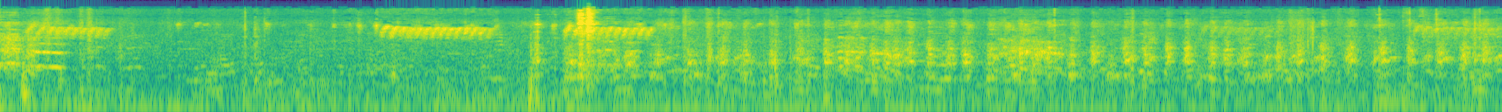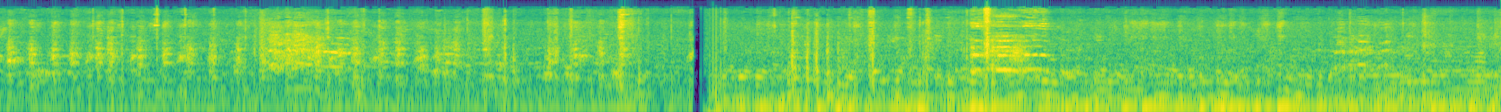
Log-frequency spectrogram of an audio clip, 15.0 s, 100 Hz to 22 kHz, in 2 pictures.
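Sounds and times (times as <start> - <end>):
bird calling: 0.0 - 10.9
steady low hum: 0.0 - 15.0.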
